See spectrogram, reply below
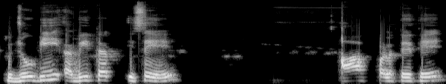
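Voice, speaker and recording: Slow, deliberate pronunciation teacher. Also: medium pitch, steady tone, faint music behind, rough recording. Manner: spells words letter by letter, deliberate and explanatory. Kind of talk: pronunciation lesson.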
